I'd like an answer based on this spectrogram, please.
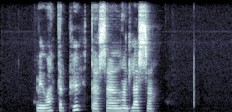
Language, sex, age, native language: Icelandic, female, 30-39, Icelandic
